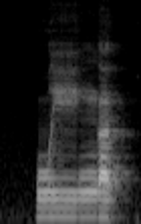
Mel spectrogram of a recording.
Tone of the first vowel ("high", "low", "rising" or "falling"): low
